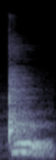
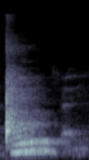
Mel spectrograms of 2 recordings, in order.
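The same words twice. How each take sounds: First: The vowel is short, one quick beat. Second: The vowel is held long, two beats. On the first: The letter stands alone without waw or alif. "ini dibaca pendek" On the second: The letter is joined with a waw. "Berarti ini dibaca panjang"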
